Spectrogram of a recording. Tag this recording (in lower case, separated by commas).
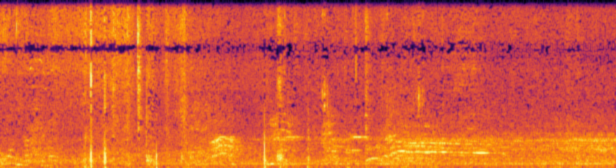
pets, cat, animal, speech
